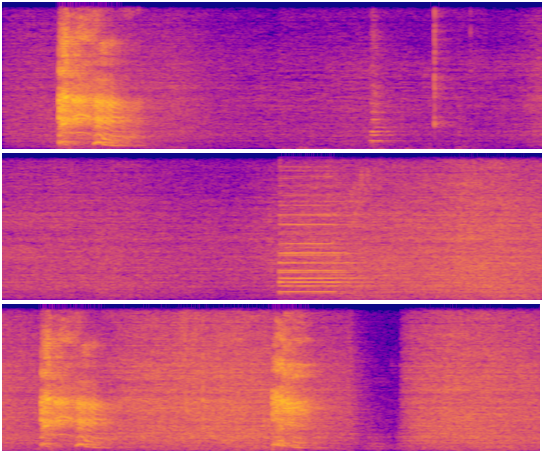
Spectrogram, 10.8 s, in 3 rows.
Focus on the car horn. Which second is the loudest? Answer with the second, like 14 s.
6 s.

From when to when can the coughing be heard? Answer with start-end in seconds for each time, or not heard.
0.3-0.9, 7.5-9.3.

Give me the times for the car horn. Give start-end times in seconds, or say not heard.
1.9-3.1, 5.4-6.1.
